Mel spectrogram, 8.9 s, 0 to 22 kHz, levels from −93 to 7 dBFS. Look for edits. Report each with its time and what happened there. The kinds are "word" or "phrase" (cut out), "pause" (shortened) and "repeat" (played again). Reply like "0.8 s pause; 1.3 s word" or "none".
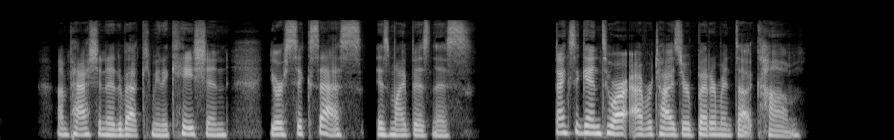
none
